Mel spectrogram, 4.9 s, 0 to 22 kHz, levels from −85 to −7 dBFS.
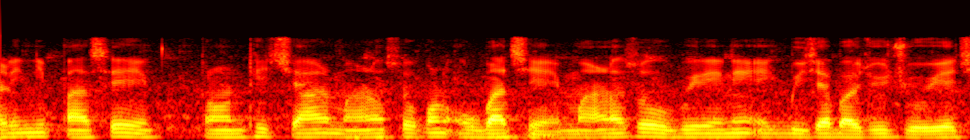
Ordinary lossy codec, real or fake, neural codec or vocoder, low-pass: none; real; none; 7.2 kHz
